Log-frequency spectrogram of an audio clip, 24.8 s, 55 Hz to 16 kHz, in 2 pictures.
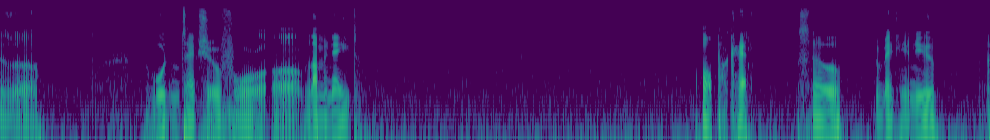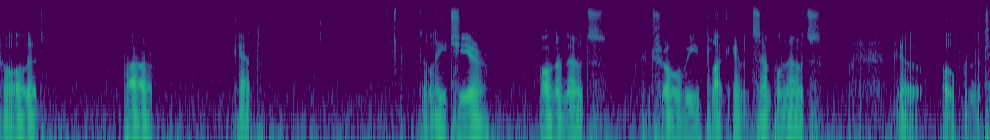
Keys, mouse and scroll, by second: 6.6-14.8 drag, 15.8 t, 19.7 x, 20.8 ctrl+v, 21.5-21.9 scroll down 1, 24.7 click.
